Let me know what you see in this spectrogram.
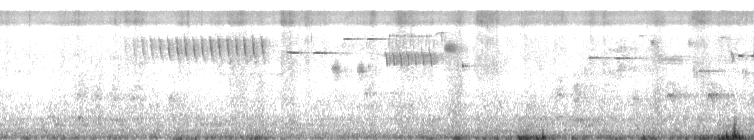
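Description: Songbirds calling: a rapid trill of evenly spaced high notes a couple of seconds in, then several thin high whistles and a short buzzy note. Low rumbling thumps come in near the end, louder than the birds.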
